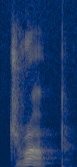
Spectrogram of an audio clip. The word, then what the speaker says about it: drop: 이번 표현은 drop, drop, drop 라고 발음하시면 되겠고요. 이때 유의하실 점은 dr 발음이 주루 그래서 drop 라고 발음하시면 좋겠고요.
